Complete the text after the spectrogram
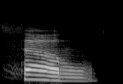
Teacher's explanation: you can hear the noise, the thickness of the ra when I stop on it.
